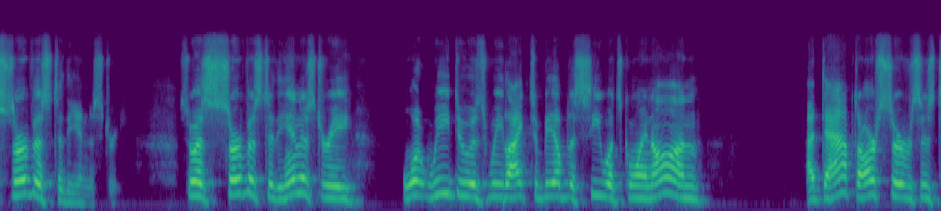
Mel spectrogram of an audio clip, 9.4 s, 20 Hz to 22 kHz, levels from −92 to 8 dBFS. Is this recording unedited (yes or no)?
yes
